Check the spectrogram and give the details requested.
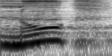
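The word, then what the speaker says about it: know: अगला शब्द है के एन ओ डब्ल्यू इसे पढ़ा जाता है दोस्तों नो। क्या पढ़ा जाता है? नो।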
